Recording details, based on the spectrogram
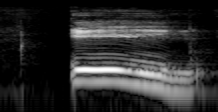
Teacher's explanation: ई म्हणताना जीभ बघा वर लागते टाळूला आणि उच्चार होतो. ई टाळूला न लागता जीभ ईचा उच्चार आपण करू शकत नाही म्हणजे ह्या कुठल्याही अक्षरांचा उच्चार करू शकत नाही म्हणून त्यांना तालव्य वर्ण म्हणतात.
